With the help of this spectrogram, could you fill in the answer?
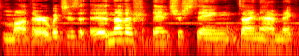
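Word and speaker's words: MU-TH-UR: analog anagram what's that word um um it's pronounced mother which is another interesting dynamic where the ship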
